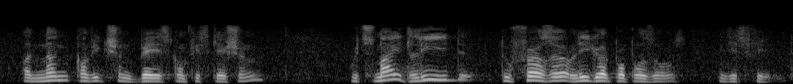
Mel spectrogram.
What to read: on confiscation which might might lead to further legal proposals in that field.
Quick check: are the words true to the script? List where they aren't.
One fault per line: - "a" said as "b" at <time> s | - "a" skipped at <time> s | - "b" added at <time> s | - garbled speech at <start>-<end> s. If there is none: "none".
- "non conviction based" added at 0.4 s
- "might" skipped at 4.1 s
- "that" said as "this" at 7.3 s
